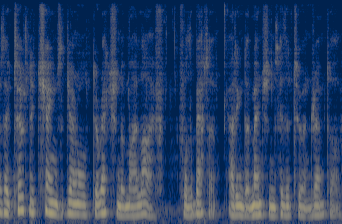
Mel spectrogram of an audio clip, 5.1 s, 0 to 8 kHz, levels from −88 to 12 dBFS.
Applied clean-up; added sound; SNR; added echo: none; none; none; reverberation time 0.2 s.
